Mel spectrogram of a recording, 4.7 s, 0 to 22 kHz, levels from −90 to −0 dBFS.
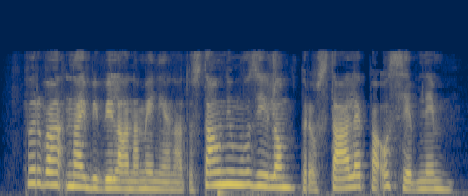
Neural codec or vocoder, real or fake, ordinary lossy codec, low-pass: none; real; AAC, 32 kbps; 7.2 kHz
